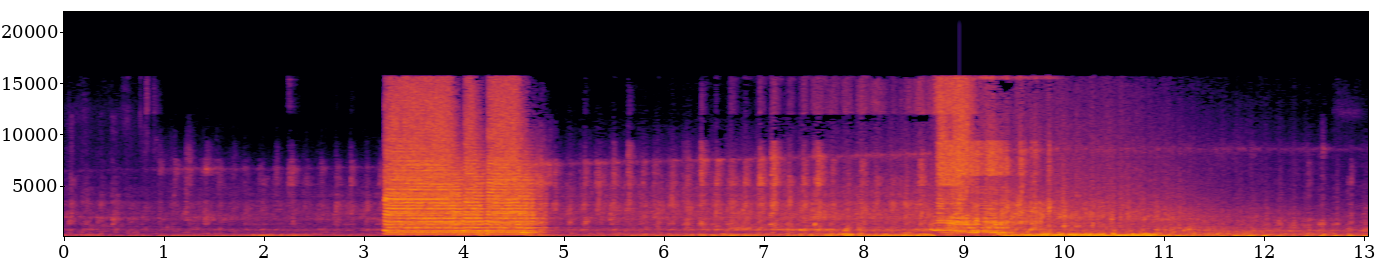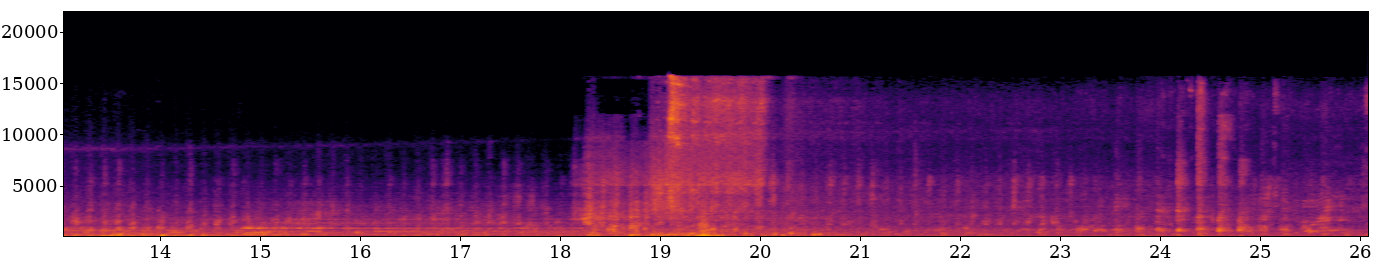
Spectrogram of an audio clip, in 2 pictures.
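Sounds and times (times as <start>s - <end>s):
train wheels clattering over joints: 0.0s - 11.0s, 11.6s - 26.0s
distant train horn: 3.2s - 5.0s, 8.6s - 9.7s, 14.8s - 18.2s.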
